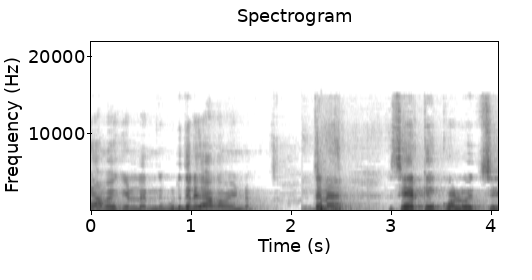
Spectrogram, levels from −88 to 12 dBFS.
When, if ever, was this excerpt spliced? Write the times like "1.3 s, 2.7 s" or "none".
2.1 s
